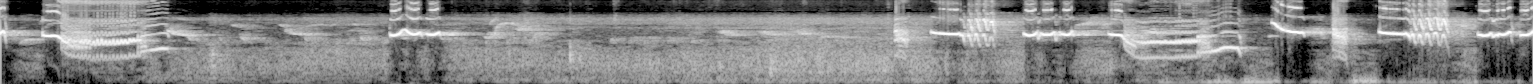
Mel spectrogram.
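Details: Oriental magpie-robin song meant to draw another into singing: swooping whistles and a downward sweep over a steady hiss, then more whistled and harsh notes toward the end.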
